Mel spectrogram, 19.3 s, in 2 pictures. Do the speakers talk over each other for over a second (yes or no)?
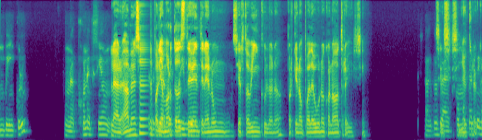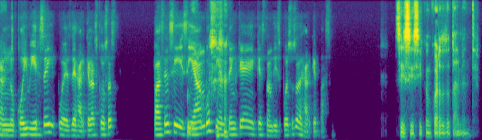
yes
